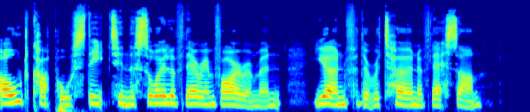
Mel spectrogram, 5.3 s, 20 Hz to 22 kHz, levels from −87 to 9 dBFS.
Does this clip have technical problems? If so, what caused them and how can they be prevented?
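No, no technical problems can be heard in this speech clip. With nothing to trace to a cause, there is nothing here that needs preventing.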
